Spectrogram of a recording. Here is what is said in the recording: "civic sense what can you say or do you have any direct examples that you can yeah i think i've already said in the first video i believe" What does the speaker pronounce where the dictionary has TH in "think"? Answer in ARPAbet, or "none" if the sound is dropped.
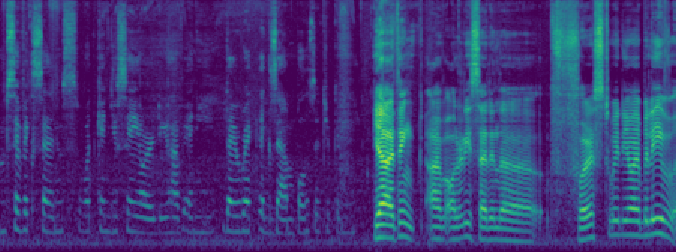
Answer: T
